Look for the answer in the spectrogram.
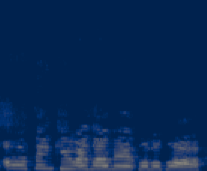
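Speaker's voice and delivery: high, sing-song mock gracious thank-you; mock polite thanks. Mom mocking how the other family accepts presents, high sing-song. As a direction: chirp it up high, brushing off a gift politely. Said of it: "They're just".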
